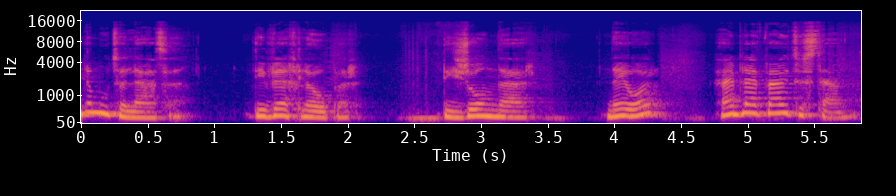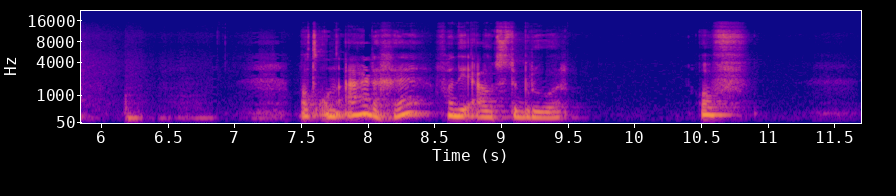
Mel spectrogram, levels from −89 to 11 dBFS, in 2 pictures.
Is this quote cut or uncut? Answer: uncut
